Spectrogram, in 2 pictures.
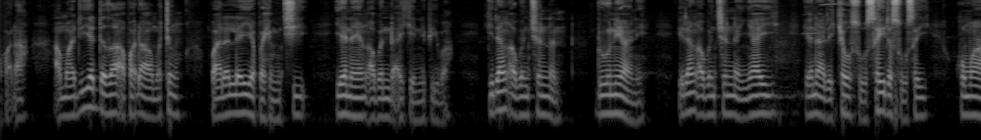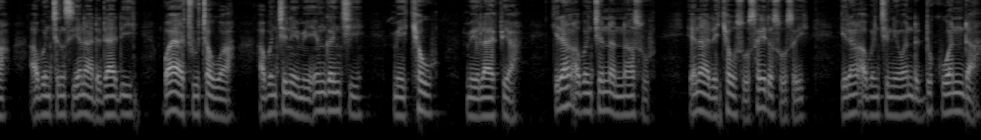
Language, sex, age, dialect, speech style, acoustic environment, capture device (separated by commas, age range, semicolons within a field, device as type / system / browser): Hausa, male, 25-34, Nigeria - Kano, happy, people talking, mobile / Linux / Chrome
